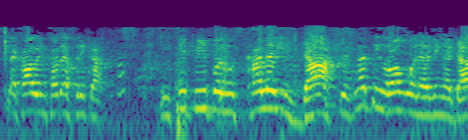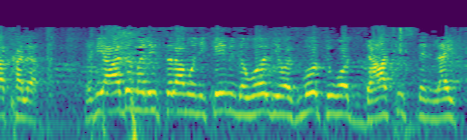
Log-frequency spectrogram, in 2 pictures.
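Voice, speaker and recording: A male preacher giving a storytelling sermon, animated and acting out animal voices. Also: high-pitched, quick pace. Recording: echoey, slightly dull room recording.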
